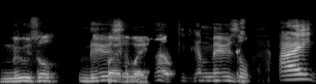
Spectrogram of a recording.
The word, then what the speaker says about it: Mousehole: Kingston bag po mousehole chipping non that's pronounced that's pronounced moozle by the way mle.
